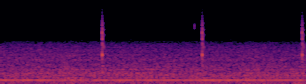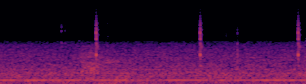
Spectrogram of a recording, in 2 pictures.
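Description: Short game beeps tick once a second as a countdown.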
